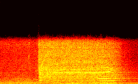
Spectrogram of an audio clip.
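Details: Ford Taurus after an engine job (piston rings mentioned), possibly first start after rebuild: brief crank, then engine catches and settles into steady, even idle before dropping away; starts cleanly and runs normally.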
